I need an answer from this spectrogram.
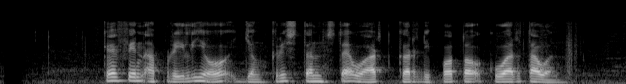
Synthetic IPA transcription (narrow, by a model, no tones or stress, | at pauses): kɛfinʔapɾiliod͡ʒɨŋkɾist̪ənst̪ewart̪̚kɨrdipɔt̪ɔkuwart̪awan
